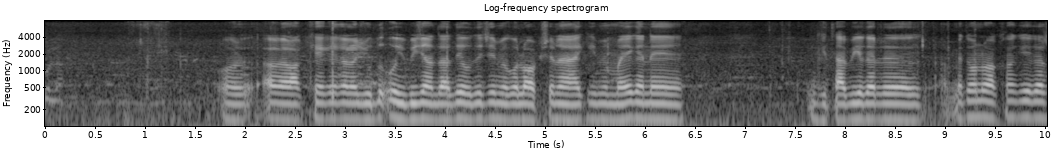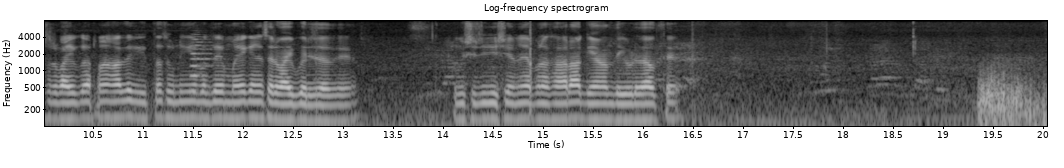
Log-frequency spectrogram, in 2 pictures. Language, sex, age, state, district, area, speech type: Dogri, male, 30-45, Jammu and Kashmir, Jammu, rural, spontaneous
